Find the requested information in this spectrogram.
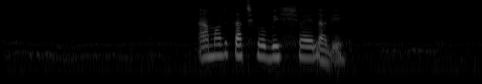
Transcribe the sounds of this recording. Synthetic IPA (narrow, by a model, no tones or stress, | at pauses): amaɾkat͡ɕʰeobiʃːɔelaɡḛ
